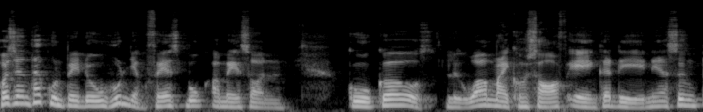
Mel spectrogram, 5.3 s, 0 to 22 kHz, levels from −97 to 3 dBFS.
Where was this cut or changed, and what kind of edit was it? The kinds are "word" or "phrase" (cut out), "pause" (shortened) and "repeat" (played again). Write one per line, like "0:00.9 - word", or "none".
0:03.3 - pause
